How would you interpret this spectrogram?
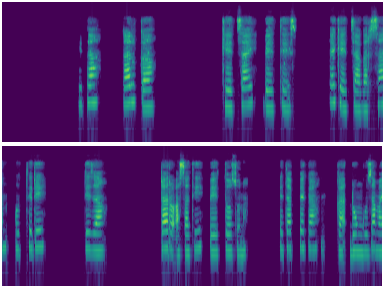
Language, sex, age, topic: Gamo, female, 36-49, government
